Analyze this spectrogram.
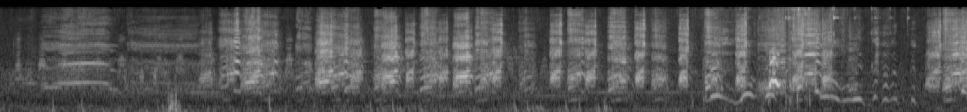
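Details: Four geese with necks stretched out, screaming as they run toward a person in hope of food; loud harsh honks and rasping screeches come in rapid overlapping bursts, rising in intensity, with a few softer calls at the start.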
